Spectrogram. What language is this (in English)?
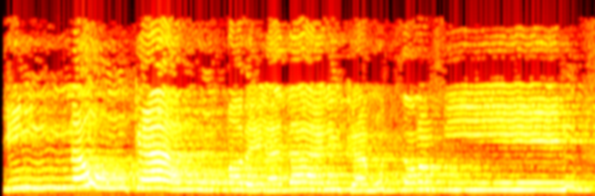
Arabic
